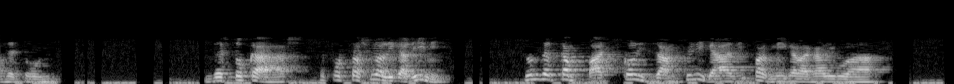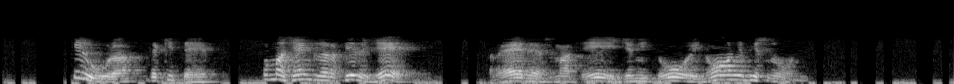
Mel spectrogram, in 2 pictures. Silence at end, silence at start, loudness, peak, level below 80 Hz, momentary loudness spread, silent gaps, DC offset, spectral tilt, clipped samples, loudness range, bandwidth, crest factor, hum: 0 s; 0 s; -18 LUFS; 0 dBFS; -32 dBFS; 21 LU; none; under 0.1%; -11.5 dB/octave; under 0.1%; 3 LU; 3.7 kHz; 18 dB; none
